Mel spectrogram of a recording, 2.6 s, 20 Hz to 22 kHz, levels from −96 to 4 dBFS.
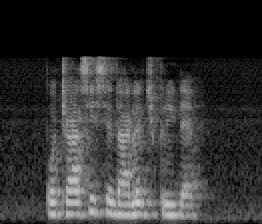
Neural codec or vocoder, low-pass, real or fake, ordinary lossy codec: codec, 16 kHz, 16 kbps, FunCodec, trained on Chinese and English, 50 frames a second; none; fake; none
